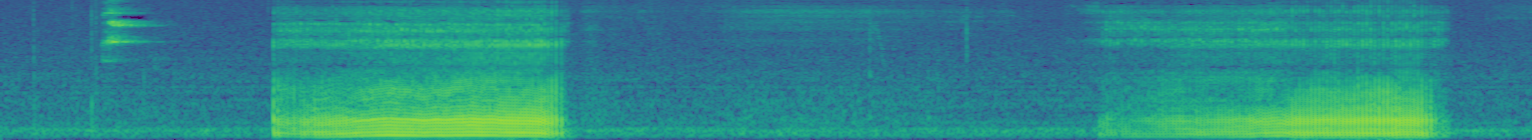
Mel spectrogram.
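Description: A Boston Terrier snores in long, rattling breaths with a few seconds of quiet between them.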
